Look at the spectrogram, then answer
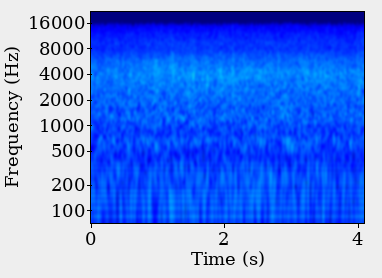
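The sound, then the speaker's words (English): A binaural recording of light rain falling steadily in a soft, even hiss with no breaks or voices, a gentle continuous patter that stays at the same quiet level throughout. “The binaural soundscape is light rain.”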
